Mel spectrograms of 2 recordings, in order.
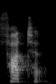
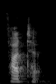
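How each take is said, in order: Both takes have the same delivery.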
